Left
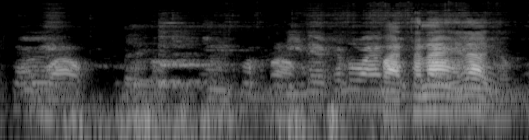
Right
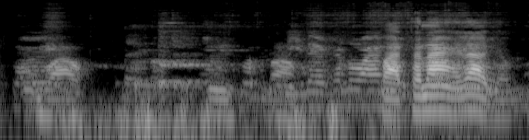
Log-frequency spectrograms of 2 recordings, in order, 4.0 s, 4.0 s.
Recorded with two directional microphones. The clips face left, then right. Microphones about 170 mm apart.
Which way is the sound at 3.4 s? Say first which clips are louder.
Right 3 dB; 30° right (ahead or behind).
